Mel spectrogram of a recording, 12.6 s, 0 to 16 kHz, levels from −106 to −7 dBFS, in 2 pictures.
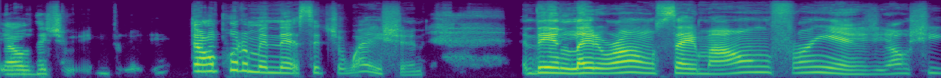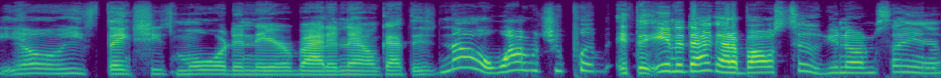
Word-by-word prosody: know 190 Hz, 0 st, -2 dB
that, 205 Hz, -, -5 dB
you 380 Hz, -, -24 dB, 0.8 s
don't 320 Hz, 0 st, +5 dB
put 380 Hz, -, -1 dB
them 330 Hz, -5 st, -1 dB
in 255 Hz, -1 st, -1 dB
that 240 Hz, -1 st, +1 dB
situation, 220 Hz, -, -8 dB, 0.7 s
and 225 Hz, -, -11 dB
then 245 Hz, -3 st, +8 dB
later 230 Hz, 0 st, +7 dB
on, 260 Hz, -2 st, +4 dB
say, 230 Hz, -1 st, +5 dB
"My 205 Hz, -1 st, +1 dB
own 275 Hz, 0 st, -8 dB
friend, 240 Hz, -7 st, -2 dB
oh, 220 Hz, -, -7 dB
she 235 Hz, -3 st, -10 dB
oh, 220 Hz, -1 st, -8 dB
he 225 Hz, 0 st, -11 dB
thinks 205 Hz, -2 st, -2 dB
she's 195 Hz, -3 st, -10 dB
more 190 Hz, +2 st, -9 dB
than 180 Hz, -1 st, -9 dB
everybody 170 Hz, 0 st, -2 dB
now, 175 Hz, -1 st, -5 dB
got 175 Hz, 0 st, -5 dB
this." 170 Hz, +1 st, -14 dB
No. 450 Hz, -, -3 dB
Why 360 Hz, +8 st, 0 dB
would 360 Hz, -1 st, -8 dB
you 340 Hz, -, -11 dB
put 335 Hz, -2 st, -10 dB
at -, -, -2 dB
the -, -, +1 dB
end 325 Hz, -, +4 dB
of -, -, +1 dB
that, 325 Hz, 0 st, +8 dB
I -, -, +1 dB
got 265 Hz, -3 st, +7 dB
a -, -, +2 dB
boss 260 Hz, +2 st, 0 dB
too, 315 Hz, -5 st, -9 dB
you 250 Hz, +2 st, -8 dB
know 255 Hz, 0 st, -4 dB
what 250 Hz, -, -3 dB
I'm 250 Hz, -, -16 dB
saying? 260 Hz, -4 st, -8 dB
235 Hz, 235 wpm, -22 LUFS, 195-270 Hz, 0.8 s, then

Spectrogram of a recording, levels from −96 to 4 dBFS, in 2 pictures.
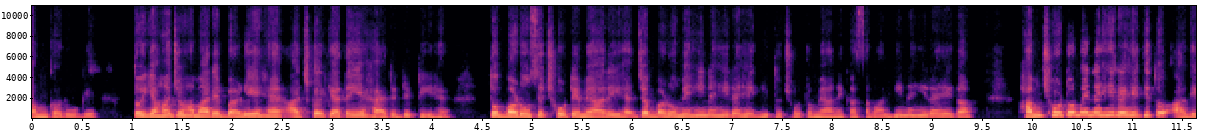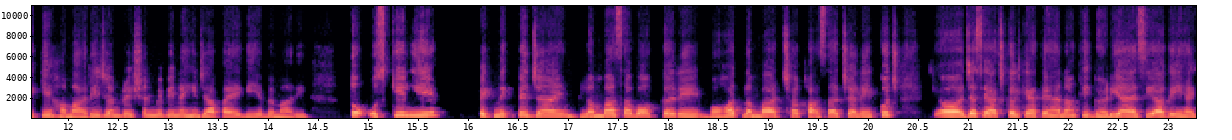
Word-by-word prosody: कम 190 Hz, -1 st, 0 dB
करोगे। 160 Hz, -3 st, -6 dB, 0.4 s
तो 285 Hz, -, +4 dB
यहाँ 255 Hz, -1 st, +2 dB
जो 280 Hz, +2 st, 0 dB
हमारे 260 Hz, 0 st, +2 dB
बड़े 210 Hz, +2 st, +2 dB
हैं, 245 Hz, 0 st, 0 dB
आजकल 220 Hz, +5 st, +1 dB
कहते 250 Hz, +1 st, -1 dB
हैं, 280 Hz, -, -2 dB
ये 285 Hz, -, 0 dB
हैरिडिटी 185 Hz, -3 st, -4 dB
है, 175 Hz, -2 st, -9 dB, 0.4 s
तो 295 Hz, -, +5 dB
बड़ों 225 Hz, +3 st, +6 dB
से 275 Hz, +2 st, -3 dB
छोटे 235 Hz, -5 st, -1 dB
में 225 Hz, 0 st, 0 dB
आ 210 Hz, -1 st, -1 dB
रही 200 Hz, +1 st, -2 dB
है। 205 Hz, -1 st, -3 dB
जब 290 Hz, +3 st, +2 dB
बड़ों 210 Hz, +1 st, +1 dB
में 245 Hz, +1 st, -1 dB
ही 275 Hz, +3 st, -2 dB
नहीं 275 Hz, -1 st, -3 dB
रहेगी, 250 Hz, -6 st, -4 dB
तो 180 Hz, +1 st, -10 dB
छोटों 180 Hz, +1 st, -9 dB
में 190 Hz, +1 st, -3 dB
आने 180 Hz, -1 st, -5 dB
का 195 Hz, -, -8 dB
सवाल 180 Hz, -3 st, -9 dB
ही 265 Hz, -, -3 dB
नहीं 280 Hz, 0 st, -4 dB
रहेगा। 245 Hz, -4 st, -4 dB, 0.5 s
हम 240 Hz, +4 st, +4 dB
छोटों 325 Hz, +2 st, +3 dB
में 325 Hz, 0 st, +3 dB
नहीं 310 Hz, +1 st, +1 dB
रहेगी, 300 Hz, -1 st, +2 dB
तो 300 Hz, -1 st, +2 dB, 0.2 s
आगे 190 Hz, +5 st, -3 dB
की 280 Hz, +5 st, -3 dB
हमारी 200 Hz, +3 st, -2 dB
जनरेशन 270 Hz, 0 st, -3 dB
में 275 Hz, -1 st, -3 dB
भी 275 Hz, 0 st, -3 dB
नहीं 250 Hz, -1 st, -1 dB
जा 235 Hz, -1 st, +1 dB
पाएगी 215 Hz, 0 st, -3 dB
ये 210 Hz, -, -4 dB
बीमारी। 185 Hz, -3 st, -5 dB, 0.4 s
तो 305 Hz, -, +7 dB, 0.2 s
उसके 300 Hz, +6 st, 0 dB
लिए 290 Hz, +1 st, +2 dB, 0.4 s
पिकनिक 255 Hz, +3 st, +1 dB
पे 295 Hz, -1 st, 0 dB
जाएँ, 265 Hz, 0 st, 0 dB, 0.2 s
लंबा-सा 275 Hz, +6 st, +2 dB
वॉक 245 Hz, 0 st, 0 dB
करें, 240 Hz, -3 st, 0 dB
बहुत 255 Hz, +7 st, +1 dB
लंबा 250 Hz, 0 st, +3 dB
अच्छा 240 Hz, +3 st, -3 dB
खासा 225 Hz, +4 st, +1 dB
चलें, 230 Hz, -3 st, -2 dB
कुछ 305 Hz, +3 st, -1 dB, 0.4 s
अ, 240 Hz, -1 st, +9 dB
जैसे 260 Hz, +2 st, +5 dB
आजकल 270 Hz, +1 st, +2 dB
कहते 265 Hz, +1 st, +2 dB
हैं 270 Hz, -1 st, -1 dB
ना 265 Hz, +1 st, -1 dB
कि 285 Hz, -, -1 dB
घड़ियाँ 245 Hz, +1 st, +1 dB
ऐसी 235 Hz, +2 st, -2 dB
आ 245 Hz, -1 st, +7 dB
गई 230 Hz, 0 st, 0 dB
हैं 230 Hz, -1 st, -2 dB
245 Hz, 210 wpm, -22 LUFS, 210-275 Hz, 0.5 s, अ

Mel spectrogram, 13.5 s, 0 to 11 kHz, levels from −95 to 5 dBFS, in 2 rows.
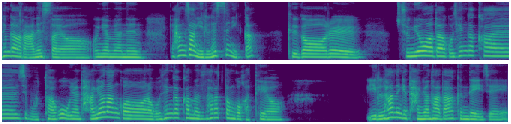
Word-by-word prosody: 생각을 225 Hz, -5 st, +1 dB
안 160 Hz, +2 st, +1 dB
했어요. 160 Hz, -4 st, -2 dB
왜냐하면은 175 Hz, -3 st, -1 dB, 0.3 s
항상 280 Hz, +3 st, +3 dB
일을 170 Hz, +1 st, +1 dB
했으니까. 235 Hz, -, -3 dB, 0.4 s
그거를 185 Hz, -3 st, +2 dB, 0.4 s
중요하다고 230 Hz, -2 st, +3 dB
생각하지 230 Hz, -3 st, -2 dB
못하고 175 Hz, +6 st, -3 dB
그냥 190 Hz, -2 st, -1 dB
‘당연한 270 Hz, +9 st, +2 dB
거.‘라고 185 Hz, -6 st, +1 dB
생각하면서 235 Hz, -2 st, -2 dB
살았던 240 Hz, +1 st, -2 dB
것 180 Hz, -, 0 dB
같아요. 155 Hz, -1 st, -4 dB, 1.1 s
일을 185 Hz, +1 st, 0 dB
하는 270 Hz, +5 st, +3 dB
게 220 Hz, -, -1 dB
당연하다. 190 Hz, +2 st, +1 dB
근데 175 Hz, -4 st, 0 dB
이제 155 Hz, +2 st, -6 dB
190 Hz, 300 characters per minute, -23 LUFS, 175-230 Hz, 1.1 s, 항상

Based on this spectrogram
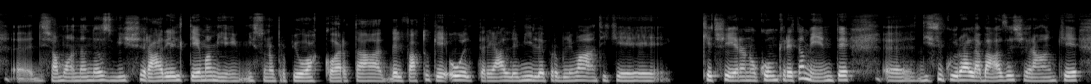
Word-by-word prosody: ehm, -, -, -6 dB
diciamo 165 Hz, -, -2 dB
andando 175 Hz, +2 st, -1 dB
a -, -, +3 dB
sviscerare 180 Hz, -1 st, +1 dB
il 190 Hz, 0 st, +1 dB
tema, 190 Hz, 0 st, +3 dB
mi 170 Hz, -3 st, -3 dB
mi -, -, -7 dB
sono 170 Hz, -1 st, -5 dB
proprio 170 Hz, 0 st, +1 dB
accorta 165 Hz, 0 st, -1 dB
del 180 Hz, -1 st, +1 dB
fatto 170 Hz, +5 st, -2 dB
che, 180 Hz, -3 st, +1 dB
oltre 185 Hz, -3 st, +2 dB
alle 175 Hz, +1 st, +1 dB
mille 180 Hz, -1 st, +2 dB
problematiche 175 Hz, -1 st, -2 dB, 0.3 s
che 200 Hz, -, +1 dB
c'erano 185 Hz, -2 st, +1 dB
concretamente, 200 Hz, -1 st, +2 dB, 0.3 s
ehm, 175 Hz, 0 st, -3 dB
di 185 Hz, +2 st, -6 dB
sicuro 205 Hz, -2 st, +2 dB
alla 190 Hz, -3 st, +6 dB
base 180 Hz, +3 st, +1 dB
c'era 195 Hz, -4 st, -4 dB
anche, 185 Hz, +3 st, 0 dB
180 Hz, 160 wpm, -18 LUFS, 170-195 Hz, 0.3 s, alla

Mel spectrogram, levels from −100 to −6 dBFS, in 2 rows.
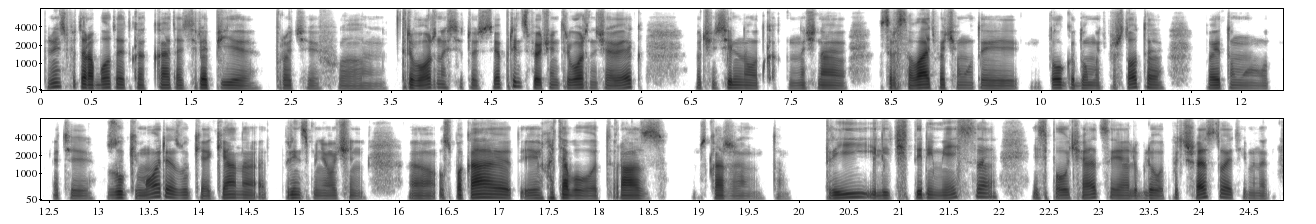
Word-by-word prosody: принципе, 145 Hz, +4 st, -3 dB
это 120 Hz, -, +6 dB
работает 110 Hz, +1 st, +3 dB
как 100 Hz, -, -4 dB
какая-то 100 Hz, -2 st, +1 dB
терапия 95 Hz, -3 st, 0 dB
против, 90 Hz, -2 st, -7 dB
э, 85 Hz, -1 st, -9 dB, 0.2 s
тревожности. 110 Hz, +4 st, +1 dB
То -, -, -8 dB
есть 90 Hz, -, 0 dB
я, 120 Hz, -, +3 dB
в -, -, -30 dB
принципе, 150 Hz, -9 st, 0 dB
очень 105 Hz, -1 st, +2 dB
тревожный 105 Hz, 0 st, +2 dB
человек, 95 Hz, 0 st, +1 dB, 0.5 s
очень -, -, -4 dB
сильно 105 Hz, -2 st, +1 dB
вот 95 Hz, -, -4 dB
как-то -, -, -11 dB
начинаю 95 Hz, -1 st, -1 dB, 0.3 s
стрессовать 105 Hz, +4 st, +6 dB
почему-то 100 Hz, -1 st, -3 dB
и, 90 Hz, -1 st, -3 dB, 0.3 s
долго 105 Hz, -1 st, +2 dB
думать 95 Hz, -1 st, -5 dB
про -, -, -8 dB
что-то, 110 Hz, -5 st, +1 dB, 0.4 s
поэтому 95 Hz, -1 st, -2 dB
вот 90 Hz, -, -12 dB, 0.2 s
эти 90 Hz, -1 st, -6 dB
звуки 105 Hz, -1 st, 0 dB
моря, 125 Hz, +6 st, +2 dB
звуки 100 Hz, -4 st, -4 dB
океана, 105 Hz, +3 st, +1 dB
э, -, -, -6 dB
в -, -, -23 dB
принципе, 105 Hz, -2 st, -1 dB
меня 90 Hz, 0 st, -4 dB
очень, 95 Hz, -1 st, -2 dB, 0.4 s
а, 90 Hz, -1 st, -2 dB
успокаивают, 115 Hz, -2 st, +5 dB
и 95 Hz, +2 st, -2 dB
хотя 105 Hz, +1 st, +3 dB
бы 95 Hz, -1 st, 0 dB
вот 90 Hz, 0 st, -3 dB
раз, 95 Hz, -3 st, +3 dB, 0.4 s
скажем 85 Hz, -3 st, -2 dB
там, 80 Hz, -1 st, -17 dB, 0.3 s
3 120 Hz, +7 st, 0 dB
или 100 Hz, -2 st, -2 dB
4 115 Hz, +3 st, +1 dB
месяца, 125 Hz, +7 st, -2 dB, 0.3 s
если -, -, -5 dB
получается, 105 Hz, +3 st, -1 dB
я 95 Hz, -1 st, 0 dB
люблю 95 Hz, +1 st, -3 dB
вот 85 Hz, -, -6 dB
путешествовать -, -, +2 dB
именно, 90 Hz, -2 st, -10 dB
100 Hz, 145 wpm, -26 LUFS, 90-105 Hz, 0.5 s, это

